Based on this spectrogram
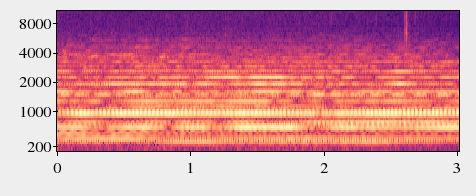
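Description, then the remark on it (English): A loud, sustained train horn blares steadily throughout, its stacked harmonic tones held without a break over the low rumble of a passing train on the railroad beside Freedom Monument Sculpture Park on the Alabama River in Montgomery, Alabama. “Stevenson walks through Freedom Monument Sculpture Park, wedged between the railroad and the banks of the Alabama River.”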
